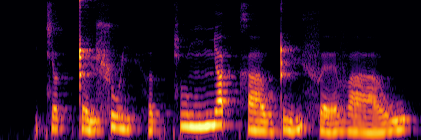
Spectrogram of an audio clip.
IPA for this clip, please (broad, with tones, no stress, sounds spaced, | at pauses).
c ə˨˩ k̚ ʈ ə˨˩˨ j ʂ u˨˩ j h ə˨˩ k̚ c u˧ ŋ ɲ a˦˥ k̚ x a˨˩ w ʈ ɨ˨˩˦ j f ɛ˨˩˨ v a˨˩˦ w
